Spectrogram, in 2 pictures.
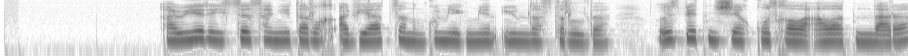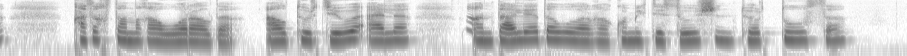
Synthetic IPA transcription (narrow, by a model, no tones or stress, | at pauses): aweɾejsɪsanʲijt̪aɾlˠəqavʲijat̪sɨjanəɴkʲʰɵme̞ɡʲɪme̞nʔʊ̰jəmd̪ɑst̪əɾəlˠd̪ə | wɵzbe̞t̪ɪnʃe̞qʰo̞zʁɑlˠɑ̰ʔɑlˠɑt̪ənd̪ɑɾəqʰɑzɑqst̪ɑɴʁɑwo̞ɾɑlˠd̪ə | ɑlˠt̪ʰɵɾt̪e̞wɪʔælɪ | ant̪alʲijad̪ɑwo̞lˠɑɾʁɑkʲʰɵme̞k̚t̪e̞suʏʃɪnt̪ʰɵɾt̪ːuəsə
